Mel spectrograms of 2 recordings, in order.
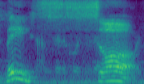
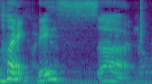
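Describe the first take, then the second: First: Said in the usual way. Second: Slow, dragged-out they suck; drawn-out emphasis. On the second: Shown as a demonstration. Vlogger repeating his verdict on bad teams, slow and drawn out. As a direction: stretch every word for effect.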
